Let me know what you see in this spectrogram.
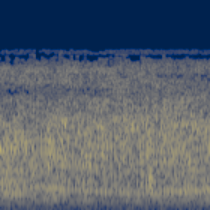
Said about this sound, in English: That's one of the Marine fighter planes just passed overhead. He's on his way back to his base to get a new supply of rockets. I notice he has rocket brackets on, but they are empty.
